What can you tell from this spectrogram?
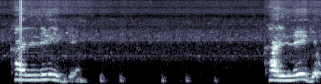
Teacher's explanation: O will be pronounced as A because it's not stressed.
